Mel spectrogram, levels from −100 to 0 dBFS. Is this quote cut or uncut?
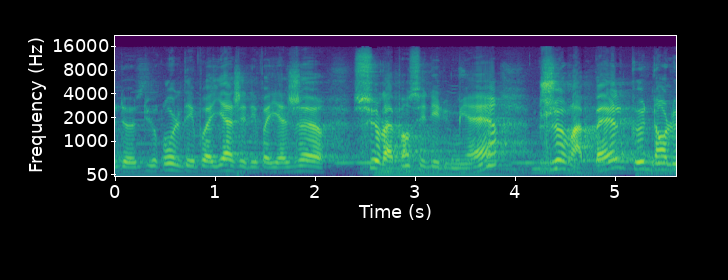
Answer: uncut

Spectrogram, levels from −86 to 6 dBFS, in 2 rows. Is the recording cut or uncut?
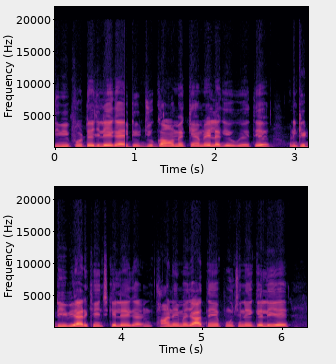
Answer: cut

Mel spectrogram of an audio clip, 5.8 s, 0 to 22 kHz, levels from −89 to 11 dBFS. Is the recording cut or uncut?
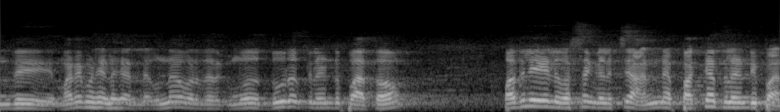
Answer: uncut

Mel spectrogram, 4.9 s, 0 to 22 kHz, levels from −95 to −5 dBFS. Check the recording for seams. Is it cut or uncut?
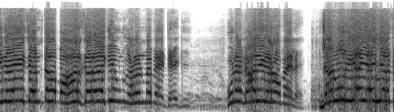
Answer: cut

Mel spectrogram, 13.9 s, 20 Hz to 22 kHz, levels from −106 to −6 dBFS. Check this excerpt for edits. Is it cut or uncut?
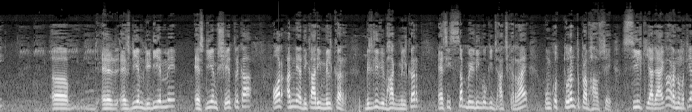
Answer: uncut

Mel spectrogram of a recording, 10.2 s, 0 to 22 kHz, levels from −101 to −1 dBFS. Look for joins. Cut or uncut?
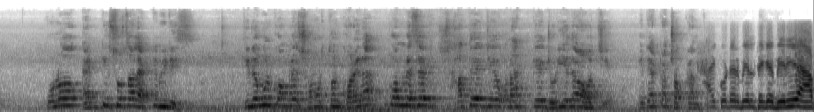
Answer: cut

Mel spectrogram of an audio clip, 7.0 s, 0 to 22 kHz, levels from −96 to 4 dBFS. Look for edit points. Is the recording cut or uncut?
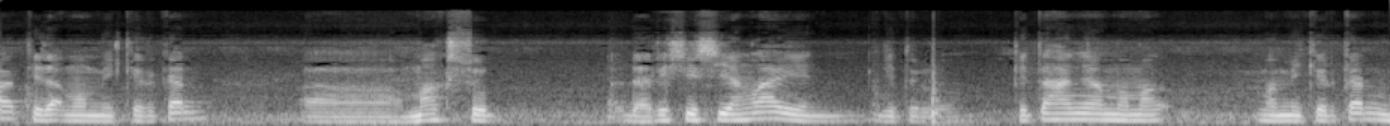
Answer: uncut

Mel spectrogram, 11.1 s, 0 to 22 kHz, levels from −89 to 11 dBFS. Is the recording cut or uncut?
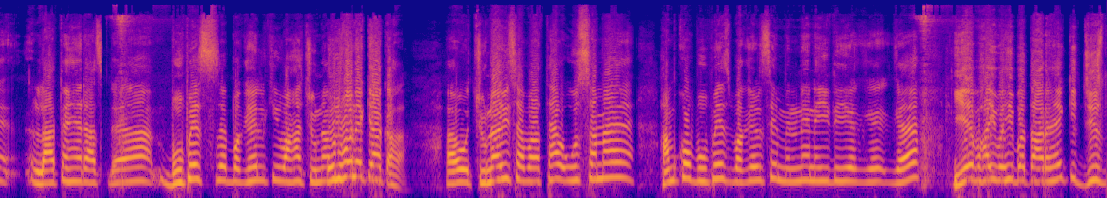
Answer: cut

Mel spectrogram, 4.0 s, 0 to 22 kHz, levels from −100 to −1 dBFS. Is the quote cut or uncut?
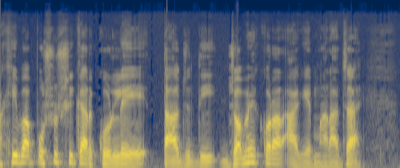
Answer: uncut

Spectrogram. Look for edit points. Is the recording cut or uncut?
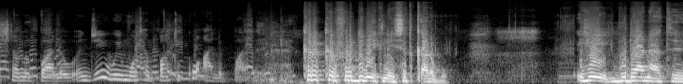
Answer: cut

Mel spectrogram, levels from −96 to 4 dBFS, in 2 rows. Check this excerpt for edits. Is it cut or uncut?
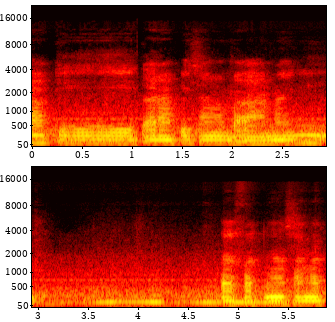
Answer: cut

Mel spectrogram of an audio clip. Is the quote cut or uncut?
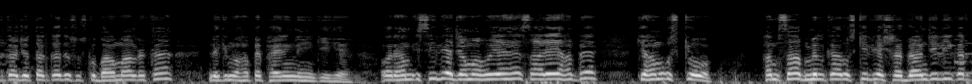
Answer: uncut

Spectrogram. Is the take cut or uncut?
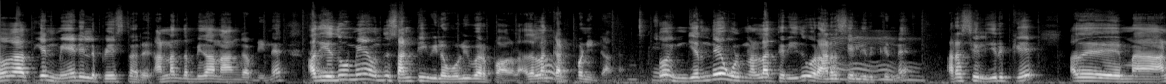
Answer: uncut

